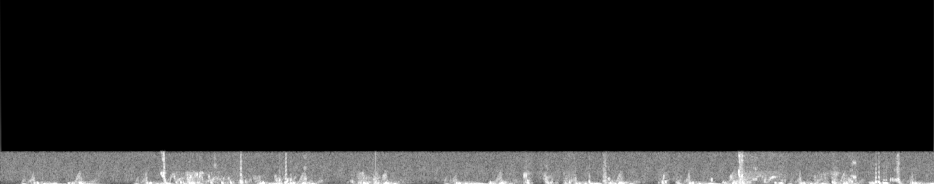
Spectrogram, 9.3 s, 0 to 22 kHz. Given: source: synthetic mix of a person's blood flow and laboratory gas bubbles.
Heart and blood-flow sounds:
Doppler ultrasound of blood flow; precordium
1.58-2.60 s: bubbles
2.71-2.96 s: bubbles
3.02-3.06 s: bubbles
3.49-3.80 s: bubbles
5.20-5.33 s: bubbles
5.42-5.58 s: bubbles
5.62-5.75 s: bubbles
5.87-5.94 s: bubbles
6.01-6.15 s: bubbles
6.58-6.70 s: bubbles
6.75-6.82 s: bubbles
7.08-7.16 s: bubbles
7.28-7.88 s: bubbles
8.12-8.41 s: bubbles
8.46-8.57 s: bubbles
8.65-9.02 s: bubbles
From the record:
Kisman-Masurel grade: 232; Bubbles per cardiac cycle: several, 3 to 8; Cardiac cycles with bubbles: 50 to 99%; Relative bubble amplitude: moderate (0.250 to 0.450); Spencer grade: 3 (all of the cardiac periods contain showers or single bubble signals, but not dominating or overriding the cardiac motion signals); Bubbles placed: only in the low amplitude regions of the cardiac cycle

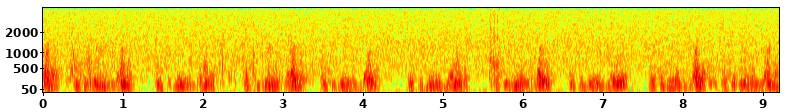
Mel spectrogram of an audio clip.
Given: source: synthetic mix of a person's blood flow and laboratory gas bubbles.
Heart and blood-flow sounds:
Doppler ultrasound of blood flow; precordium
0.27-0.95 s: bubbles
2.19-2.68 s: bubbles
2.78-3.04 s: bubbles
5.54-5.75 s: bubbles
5.86-6.15 s: bubbles
8.30-8.45 s: bubbles
8.71-8.86 s: bubbles
9.02-9.08 s: bubbles
From the record:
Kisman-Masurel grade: 221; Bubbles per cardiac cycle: several, 3 to 8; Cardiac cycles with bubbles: 10 to 50%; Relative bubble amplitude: barely perceptible (0.100 to 0.250); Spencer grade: 2 (many but less than half of the cardiac periods contain bubble signals, singularly or in groups); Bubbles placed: only in the low amplitude regions of the cardiac cycle

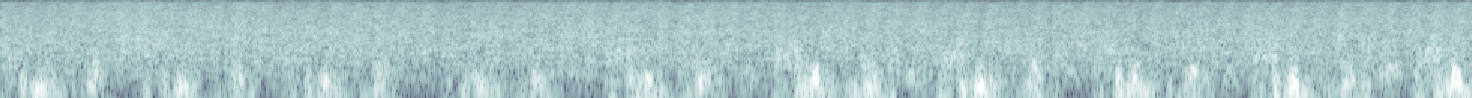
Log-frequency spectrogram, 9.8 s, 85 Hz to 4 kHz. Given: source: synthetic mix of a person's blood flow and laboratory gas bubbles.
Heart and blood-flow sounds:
Doppler ultrasound of blood flow; precordium
no bubbles
From the record:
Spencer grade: 0 (complete lack of bubble signals)

